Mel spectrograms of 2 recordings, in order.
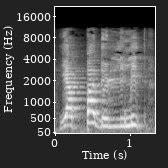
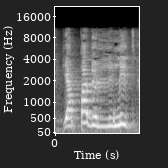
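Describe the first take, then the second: No difference in how they are said.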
